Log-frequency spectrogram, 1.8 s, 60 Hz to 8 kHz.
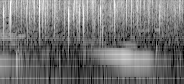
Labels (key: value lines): label: biophony
recorder: SoundTrap 300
